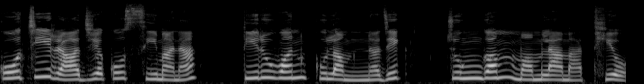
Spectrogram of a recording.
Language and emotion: Nepali, neutral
